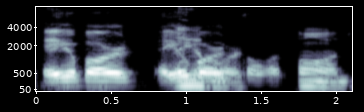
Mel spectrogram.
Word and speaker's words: Eobard Thawne: Elabor? – Eobard Thawne.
